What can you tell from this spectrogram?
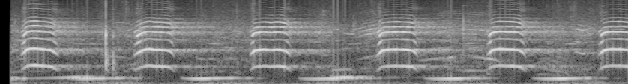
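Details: Siamangs at the Phoenix Zoo chatter: loud, ringing, arched barks layered over a steady droning tone, repeated about every half second. One calling ape's throat is seen working as it makes noise.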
